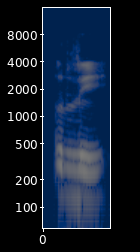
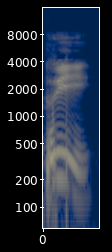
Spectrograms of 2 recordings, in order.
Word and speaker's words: ऋ: आजकल होने लगा है कैसे ऋ इसका उच्चारण ऋ करें तब सही है लेकिन इसका उच्चारण लोग कर देते हैं री ऋ यानी इसका उच्चारण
